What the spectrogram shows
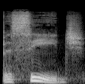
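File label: "besiege", English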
